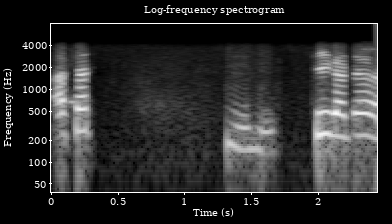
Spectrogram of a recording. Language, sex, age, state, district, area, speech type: Bengali, male, 18-30, West Bengal, Murshidabad, urban, conversation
